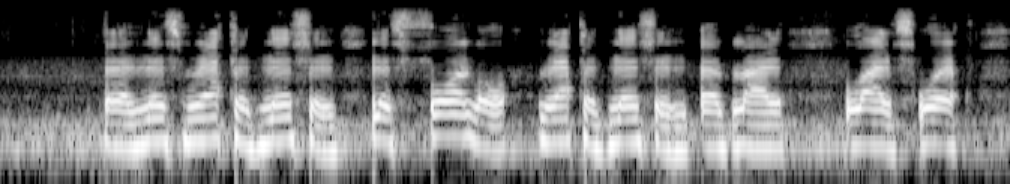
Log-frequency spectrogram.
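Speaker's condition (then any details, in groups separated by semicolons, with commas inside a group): Treacher Collins syndrome, severe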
